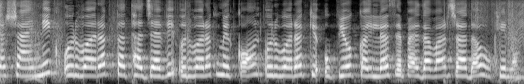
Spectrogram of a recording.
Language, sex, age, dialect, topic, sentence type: Bhojpuri, female, 18-24, Northern, agriculture, question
